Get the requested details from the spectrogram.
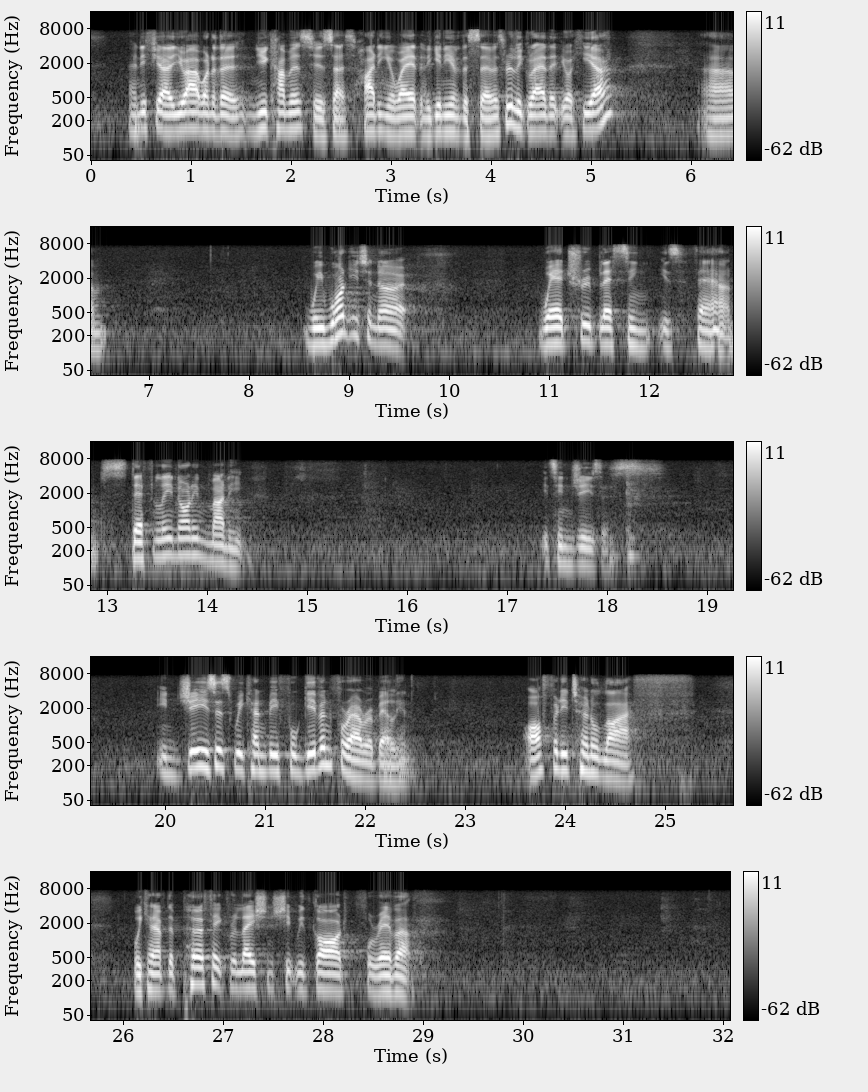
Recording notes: This sermon was preached at Brickfields Asia College Christian Fellowship on 5th October 2021.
